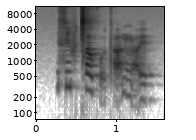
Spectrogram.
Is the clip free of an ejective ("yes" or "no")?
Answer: no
